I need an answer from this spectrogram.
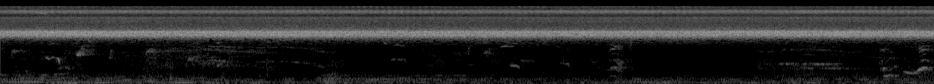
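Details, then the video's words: Many loud crickets (kuliglig) nearby, a continuous piercing high trill holding steady the whole time, with faint scattered lower chirps and distant sounds beneath. "Ang ingay ng kuliglig. Parang may kuliglig dito banda. Ayun,"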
